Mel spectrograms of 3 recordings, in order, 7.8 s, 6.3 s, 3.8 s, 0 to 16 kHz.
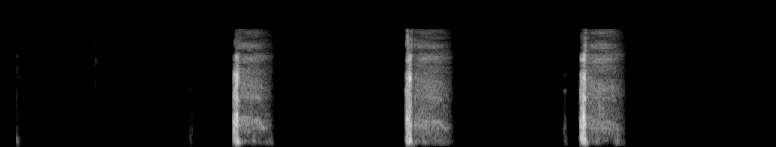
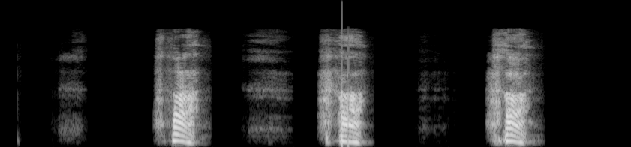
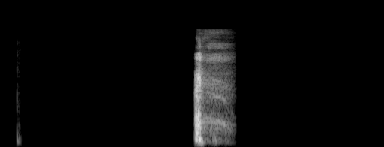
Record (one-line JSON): {"three_cough_length": "7.8 s", "three_cough_amplitude": 20691, "three_cough_signal_mean_std_ratio": 0.14, "exhalation_length": "6.3 s", "exhalation_amplitude": 22889, "exhalation_signal_mean_std_ratio": 0.28, "cough_length": "3.8 s", "cough_amplitude": 23926, "cough_signal_mean_std_ratio": 0.12, "survey_phase": "beta (2021-08-13 to 2022-03-07)", "age": "45-64", "gender": "Male", "wearing_mask": "No", "symptom_none": true, "smoker_status": "Ex-smoker", "respiratory_condition_asthma": true, "respiratory_condition_other": false, "recruitment_source": "REACT", "submission_delay": "1 day", "covid_test_result": "Negative", "covid_test_method": "RT-qPCR"}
